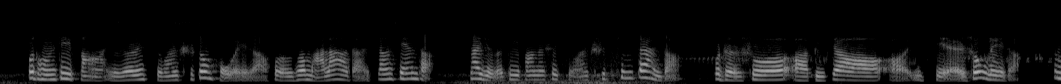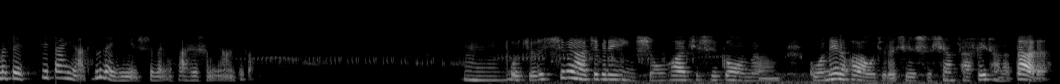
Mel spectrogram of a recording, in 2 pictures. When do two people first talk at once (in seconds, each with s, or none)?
none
